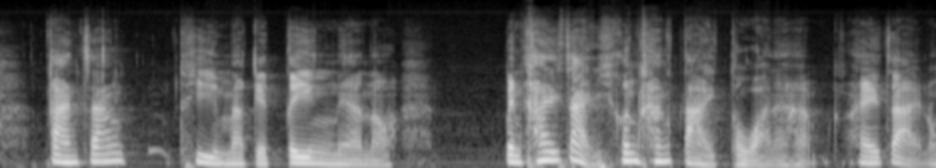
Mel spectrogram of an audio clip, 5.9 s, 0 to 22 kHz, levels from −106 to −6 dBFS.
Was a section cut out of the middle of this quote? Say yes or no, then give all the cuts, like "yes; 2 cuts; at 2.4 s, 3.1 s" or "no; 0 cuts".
yes; 1 cut; at 1.4 s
